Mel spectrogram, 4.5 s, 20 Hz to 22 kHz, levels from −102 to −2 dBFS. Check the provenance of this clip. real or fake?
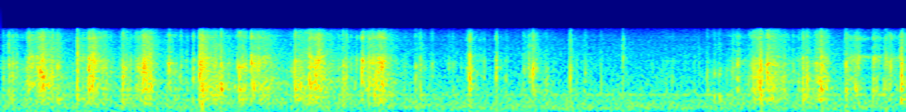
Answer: fake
